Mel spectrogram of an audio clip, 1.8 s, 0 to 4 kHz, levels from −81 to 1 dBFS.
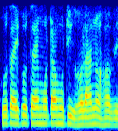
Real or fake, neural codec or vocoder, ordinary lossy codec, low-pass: real; none; none; 3.6 kHz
